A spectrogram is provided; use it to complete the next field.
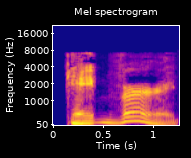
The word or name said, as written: Cape Verde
